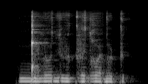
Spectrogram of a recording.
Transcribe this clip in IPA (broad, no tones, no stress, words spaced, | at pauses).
ŋ͡ǃylod vyʈvɛdʁʷaɠuʈ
